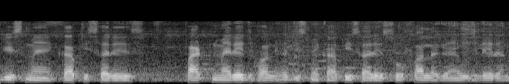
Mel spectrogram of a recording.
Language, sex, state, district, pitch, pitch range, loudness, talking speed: Hindi, male, Chhattisgarh, Balrampur, 100 Hz, 100-105 Hz, -18 LUFS, 140 wpm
